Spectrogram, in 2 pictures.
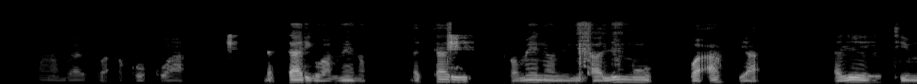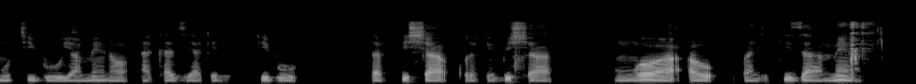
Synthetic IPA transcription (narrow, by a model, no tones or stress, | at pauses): maambajɛkuwaʔakɔkuwa | ɗak̚taɾiwamɛnɔ | ɗak̚taɾi | wamɛnɔnim̩alimu | wa̰ʔafja | alijɛhɛtʰimutʰiɓujamɛnɔnakʰazijakɛni | tibu | ku̥safiʃakuɾɛkɛɓiʃa | uŋɡɔaaukupandikizamɛnɔ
